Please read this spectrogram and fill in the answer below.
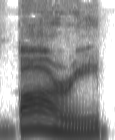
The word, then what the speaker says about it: Bari: It's spelled Bari. So some people may pronounce it as Bari, but it's pronounced Bari.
